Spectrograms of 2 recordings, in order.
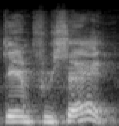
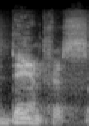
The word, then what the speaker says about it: Damphus: And he told me some people used to pronounce it Damphusset. Oh. And I like Damphusset. He's like, yeah, but my grandfather changed it to Damphus.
